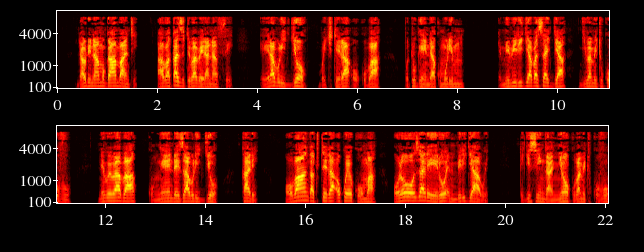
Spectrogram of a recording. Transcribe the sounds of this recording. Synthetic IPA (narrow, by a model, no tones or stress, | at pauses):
daudinamuɡaːmbaːnti | aβakazite̞βaβe̞ɾanafːe̞̰ː | ɾaβuliɟːo̞ | βweci̥te̞ɾaʔo̞kuβa | βetuɡe̞ːndakumulimu | e̞miβiɾiɟaːβasaɟːa | ɟiβamitukuvu | ne̞βwe̞βaβa | kuŋːe̞ːndezaβuliɟːo̞ | kale̞̰ | oβaːŋɡatu̥te̞ɾaʔo̞kwe̞ːkuːma | olo̞wozale̞ːɾo̞e̞miβiɾiɟaːβwe̞̰ | te̞ɟisiːŋɡaɲːo̞kuβamitu̥kuvu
